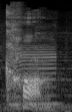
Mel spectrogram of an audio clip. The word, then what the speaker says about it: Cannes: Even the flea markets are glitzy in Cannes, pronounced Cannes in French, but more famously known for its film festival.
